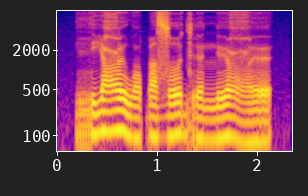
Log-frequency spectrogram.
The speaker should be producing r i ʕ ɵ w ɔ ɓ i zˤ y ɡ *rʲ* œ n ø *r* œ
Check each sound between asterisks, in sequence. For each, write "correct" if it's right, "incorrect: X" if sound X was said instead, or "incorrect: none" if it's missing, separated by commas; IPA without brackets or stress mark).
incorrect: r, incorrect: ʕ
